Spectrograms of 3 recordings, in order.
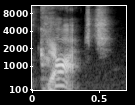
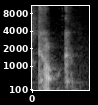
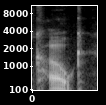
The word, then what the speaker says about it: Koch: I thought it was Koch no it's coke I mean I hear ya its belt chaos eh but that's a German name and it's pronounced coke like as in coca-cola or the white powder yeah it's like the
